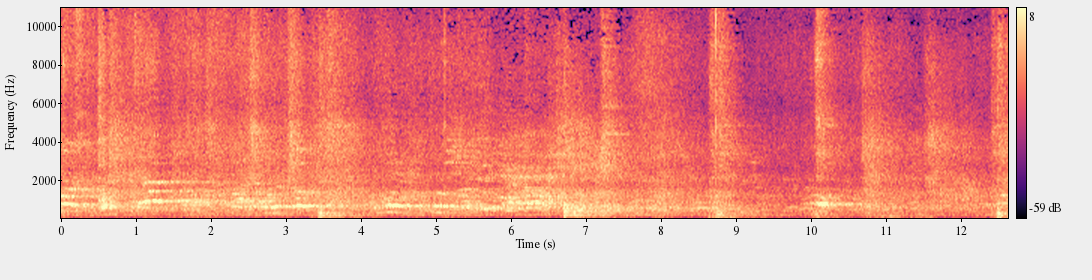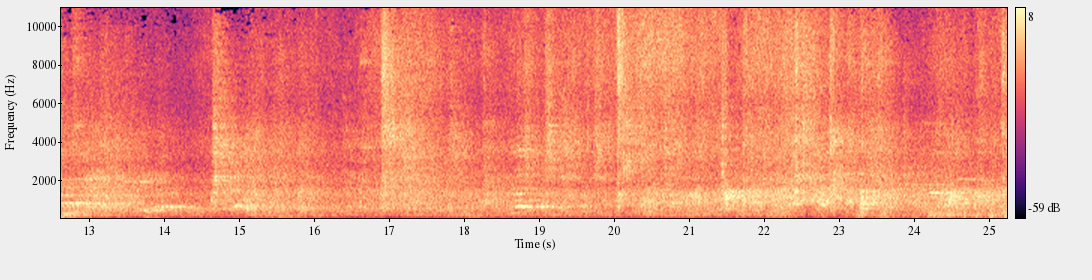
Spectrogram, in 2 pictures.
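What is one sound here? Ice hockey skates scrape and carve on ice in a large echoing arena.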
